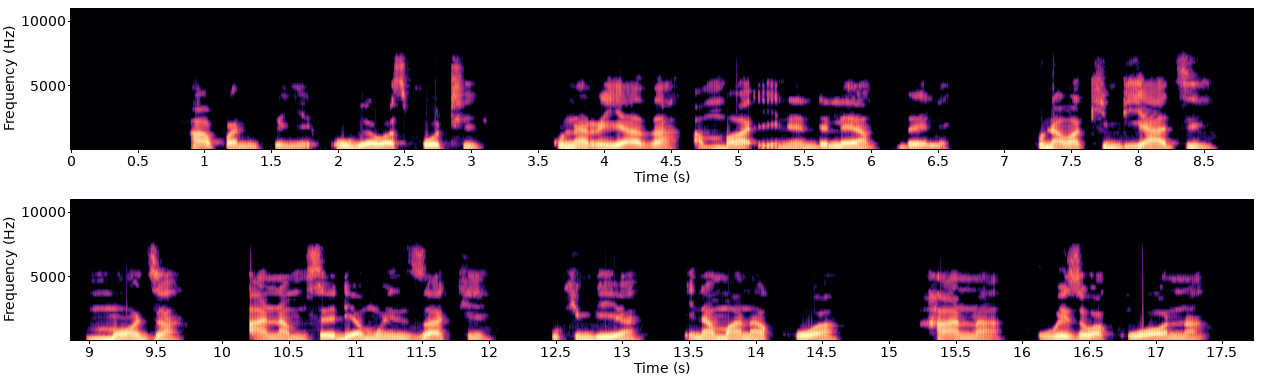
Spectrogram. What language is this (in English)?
Swahili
